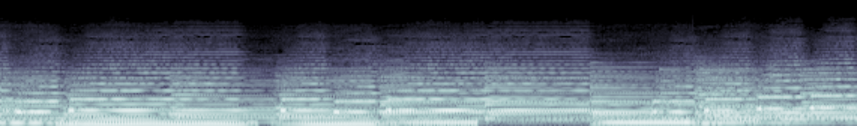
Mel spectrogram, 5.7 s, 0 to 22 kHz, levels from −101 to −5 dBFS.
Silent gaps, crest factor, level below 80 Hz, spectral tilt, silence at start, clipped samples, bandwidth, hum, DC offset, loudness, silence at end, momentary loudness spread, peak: none; 14 dB; -24 dBFS; -10 dB/octave; 0 s; under 0.1%; 5.8 kHz; none; under 0.1%; -19 LUFS; 0 s; 4 LU; -4 dBFS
